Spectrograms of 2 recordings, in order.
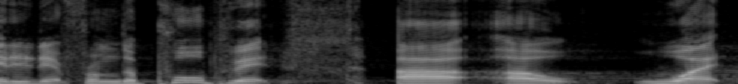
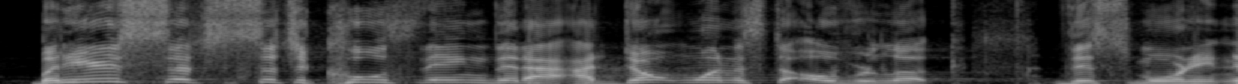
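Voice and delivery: normal talking voice

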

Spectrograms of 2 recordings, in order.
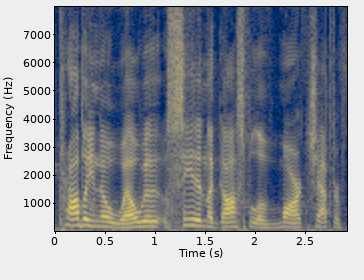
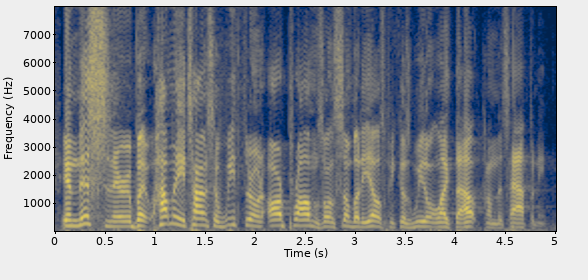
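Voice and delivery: ordinary talk, nothing marked

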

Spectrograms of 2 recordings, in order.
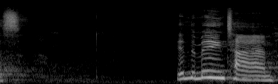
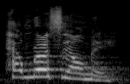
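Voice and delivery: crying out for mercy; 4 semitones higher, 7 dB louder than usual. A narrator's reading. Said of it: "she's continually crying".

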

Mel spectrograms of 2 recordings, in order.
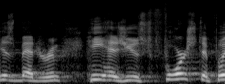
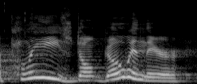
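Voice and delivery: slow pleading warning; 3 semitones higher, 5 dB louder, much slower than usual. Retold or imitated. Congregation warned Tamar, slow and pleading. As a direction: draw it out slowly, begging. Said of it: "you want to yell out to Tamar".

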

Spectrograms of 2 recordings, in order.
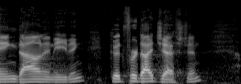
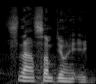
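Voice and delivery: ordinary talk, nothing marked

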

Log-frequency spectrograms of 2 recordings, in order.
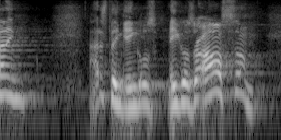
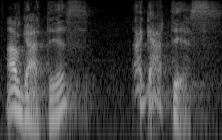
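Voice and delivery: low, hushed cool confidence; outward self-assurance; 7 semitones lower, 12 dB quieter than usual. Acted. Preacher voices what everybody says outside, low quiet assurance. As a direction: toss it off low and very soft. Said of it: "On the outside, everybody's saying".

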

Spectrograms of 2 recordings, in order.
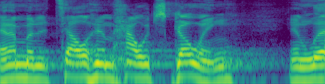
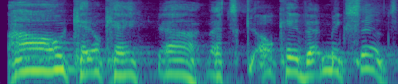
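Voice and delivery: put-on young man agreeing; 5 semitones higher, 5 dB quieter than usual. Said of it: "he says".

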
